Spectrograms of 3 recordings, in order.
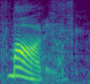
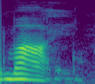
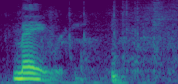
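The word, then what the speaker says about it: Māori: But she says mi. And so this word right here is going to be motti. Her daddy, who is the line, the descension of the motti, he pronounces it Mary, but um Lucy says it's because he can't roll his ars. So, I'm going to try to do it the way Lucy does it and say mi.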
